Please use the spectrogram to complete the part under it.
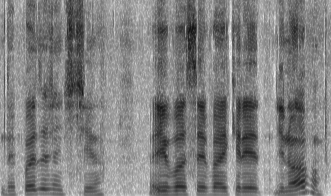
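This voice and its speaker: A man talking with his young sons in a casual home video, gently coaxing and teasing them with questions. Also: on the high side, fairly even intonation, moderate pace, a little hiss or hum.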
